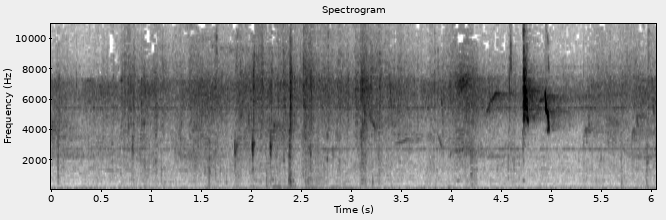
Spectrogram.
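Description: Outdoor forest ambience: a steady high hiss with faint scattered rustles and ticks, and two short, sharp high-pitched chirps in quick succession a little before five seconds in.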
